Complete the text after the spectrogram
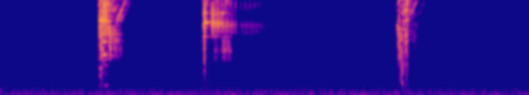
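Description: Short electronic blips sound as text messages pop up.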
